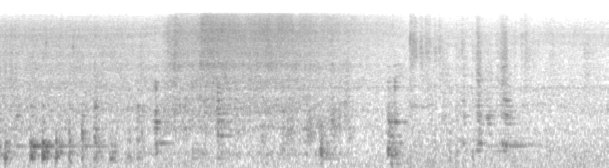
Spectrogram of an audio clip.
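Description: Ground spices and ginger-garlic paste sizzling in hot oil in a metal pot, with a wooden spoon stirring and scraping against the pot. The sizzle grows quieter over the last couple of seconds.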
